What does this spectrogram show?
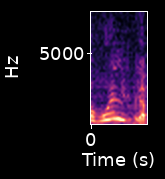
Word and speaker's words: Welcome: Bueno, Mariano, welcome es tu apellido. Y welcome. Ah, welcome. Se pronuncia como bienvenido en inglés, pero es con 2M.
